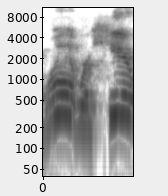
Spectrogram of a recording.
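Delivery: high, loud startled cry; can't believe they're lost; frantic disbelief. Retold or imitated.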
